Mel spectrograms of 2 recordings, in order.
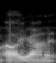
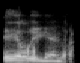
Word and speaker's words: Alianna: you guys um Eliana I've been pronouncing your name Aliana is that right yeah yeah because you're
